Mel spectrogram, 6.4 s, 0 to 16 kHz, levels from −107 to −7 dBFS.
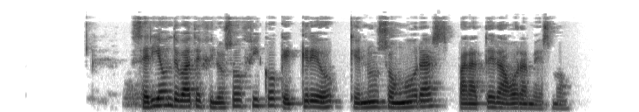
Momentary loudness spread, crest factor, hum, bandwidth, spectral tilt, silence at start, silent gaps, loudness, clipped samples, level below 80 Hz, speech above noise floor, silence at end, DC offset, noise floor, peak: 7 LU; 20 dB; none; 9.4 kHz; -4.5 dB/octave; 1.25 s; none; -19 LUFS; under 0.1%; -68 dBFS; over 71 dB; 0.7 s; under 0.1%; under -90 dBFS; 0 dBFS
